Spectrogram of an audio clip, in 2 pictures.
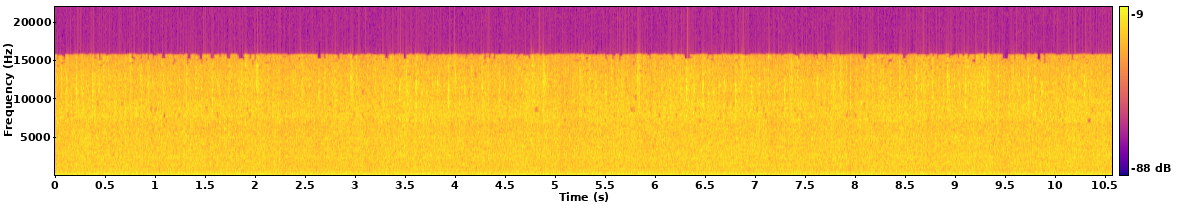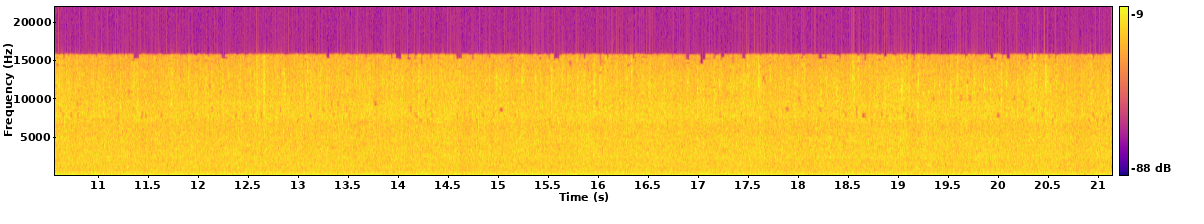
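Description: A propeller aircraft engine drones steadily with a deep roar.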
